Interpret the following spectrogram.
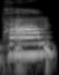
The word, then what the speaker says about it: palm: a l m okay whenever you have a l m then it gives R sound as in calm as in Palm as in bomb so R is coming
